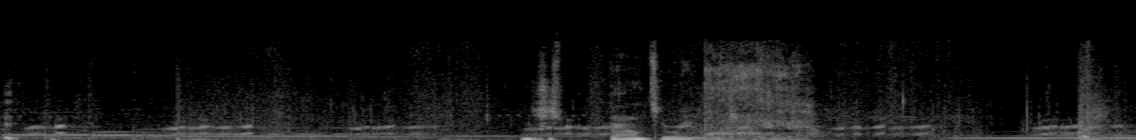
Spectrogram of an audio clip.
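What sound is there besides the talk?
frog croaking in the video game Hytale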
